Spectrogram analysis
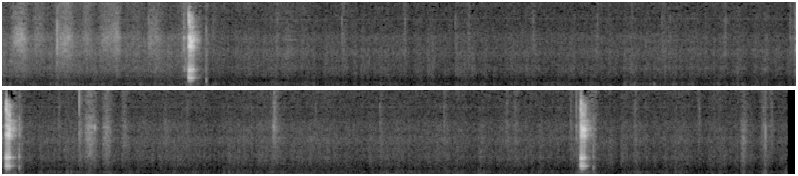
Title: Hiccups while sleeping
